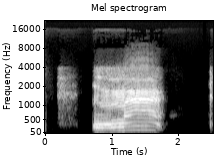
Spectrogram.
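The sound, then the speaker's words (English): A cow gives one long, loud, drawn-out moo lasting about a second, preceded by a brief breathy snort, with nothing else around it. “No, did I tell you what the cow said?”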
